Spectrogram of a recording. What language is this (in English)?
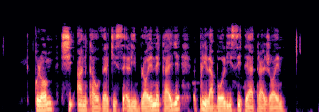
Esperanto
